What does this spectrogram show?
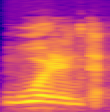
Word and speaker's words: weren't: If your mother weren't Irish, you wouldn't be Irish. I'll try to make one syllable of weren't.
